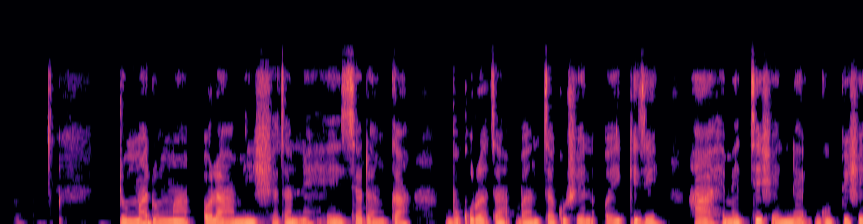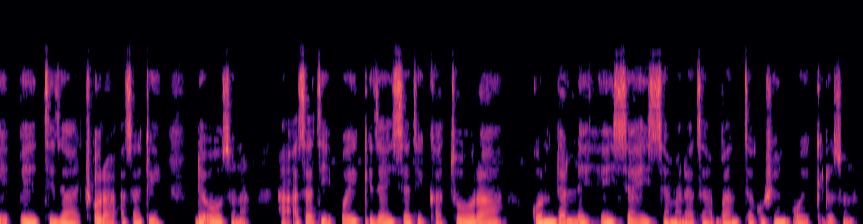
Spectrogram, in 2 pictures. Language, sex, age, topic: Gamo, male, 25-35, government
